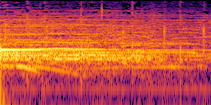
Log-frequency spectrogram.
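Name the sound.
audience screaming and cheering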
